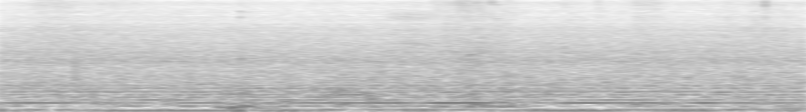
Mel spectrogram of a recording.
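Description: Steady hiss and low hum of an electric fan running.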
